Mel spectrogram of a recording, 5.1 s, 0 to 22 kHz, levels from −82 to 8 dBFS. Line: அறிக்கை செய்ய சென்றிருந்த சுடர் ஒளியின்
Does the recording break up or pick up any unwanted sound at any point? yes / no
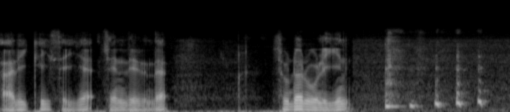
yes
